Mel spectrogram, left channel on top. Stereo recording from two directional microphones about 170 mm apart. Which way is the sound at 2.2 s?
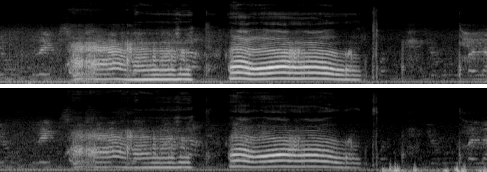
20° left (ahead or behind).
